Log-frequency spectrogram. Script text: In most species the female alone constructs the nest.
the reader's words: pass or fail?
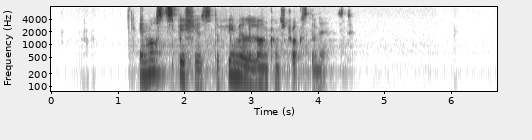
pass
